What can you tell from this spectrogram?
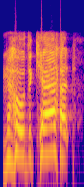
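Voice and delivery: high, loud, drawn-out cry of alarm; mock dismay. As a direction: cry out slowly, hammed-up. Mock dismay over cat in game.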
